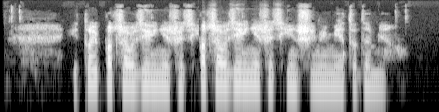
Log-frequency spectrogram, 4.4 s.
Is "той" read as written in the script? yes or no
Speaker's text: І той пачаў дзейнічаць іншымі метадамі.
yes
